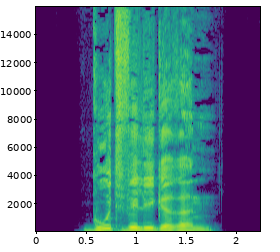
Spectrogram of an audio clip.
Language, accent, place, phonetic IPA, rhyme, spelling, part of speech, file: German, Germany, Berlin, [ˈɡuːtˌvɪlɪɡəʁən], -uːtvɪlɪɡəʁən, gutwilligeren, adjective, De-gutwilligeren.ogg
- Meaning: inflection of gutwillig: 1. strong genitive masculine/neuter singular comparative degree 2. weak/mixed genitive/dative all-gender singular comparative degree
